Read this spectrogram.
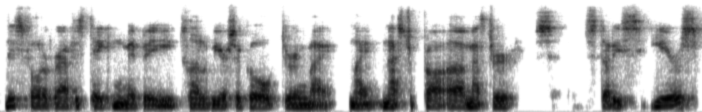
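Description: A man from Iceland telling his story on a podcast in a chatty, relaxed way, with frequent "uh" fillers and restarts. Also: a bass voice, unhurried, breathy edge, lo-fi sound. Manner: chatty, laughs often, many "uh" fillers and restarts. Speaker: guest, acoustics company CEO. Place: Reykjavik, home or office.

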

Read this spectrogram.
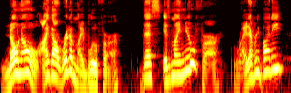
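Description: A man's voice: high voice, wildly swooping pitch, unhurried, pitched above the performer's own voice, full character voice. Man doing a boastful monster emperor. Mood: insistent. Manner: boastful, showy, then sheepish. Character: vain, attention-hungry male monster emperor.

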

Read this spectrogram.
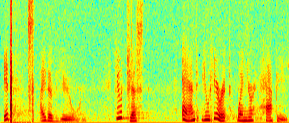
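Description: A woman voicing a gentle, reassuring mother cat in a storybook, speaking tenderly and unhurriedly. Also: mid-range voice, sing-song, slow pace, in a large hall, noisy background.

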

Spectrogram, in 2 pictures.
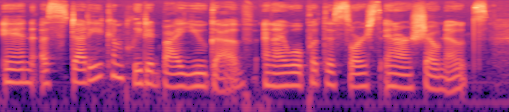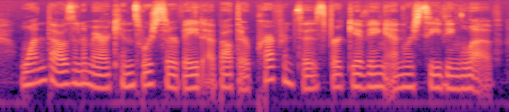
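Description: A woman's voice: low-pitched, normal speed, darkish tone. A woman hosting a podcast, reading her intro and survey figures in an organized way and steering the chat with questions. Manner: organized, reads stats and prompts. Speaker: podcast host.

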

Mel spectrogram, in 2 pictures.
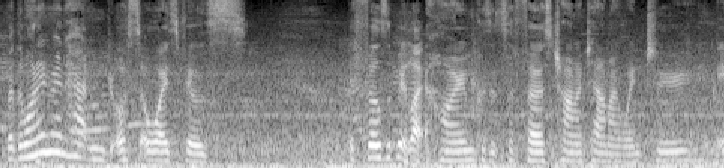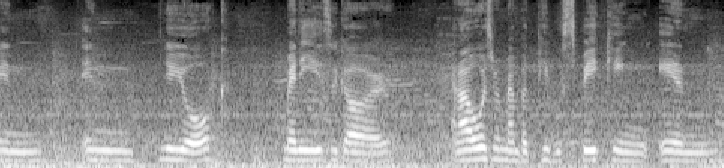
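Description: An Australian woman from Sydney, speaking in a casual, thoughtful interview and pausing often with ums and restarts. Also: on the low side, noisy background. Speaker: podcast host being interviewed.

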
